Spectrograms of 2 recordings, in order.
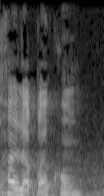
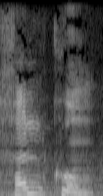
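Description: First: The q sound is kept before the k. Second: The q sound is merged into the following k. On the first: The original meaning is kept. "مو خلقكم" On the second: The meaning of the word changes. "لو أدغمنا القاف بالكاف، هذا فماذا راح تقرأ؟ تقرأ خلكم"

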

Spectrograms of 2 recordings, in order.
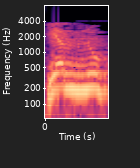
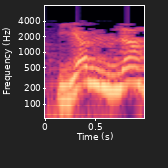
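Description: First: The n is followed by a 'u' vowel. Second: The n is followed by an 'a' vowel. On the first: "وواحدة بضم النون" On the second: "واحدة بفتح النون"

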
